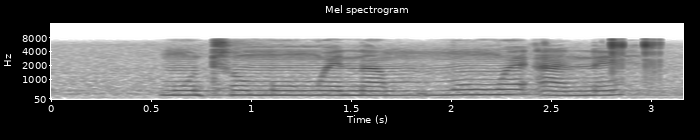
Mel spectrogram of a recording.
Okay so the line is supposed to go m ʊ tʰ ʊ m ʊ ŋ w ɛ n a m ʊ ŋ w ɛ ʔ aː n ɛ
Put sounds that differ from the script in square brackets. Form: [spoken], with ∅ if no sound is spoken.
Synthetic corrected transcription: m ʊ tʰ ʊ m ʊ ŋ w ɛ n a m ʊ ŋ w ɛ ʔ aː n ɛ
